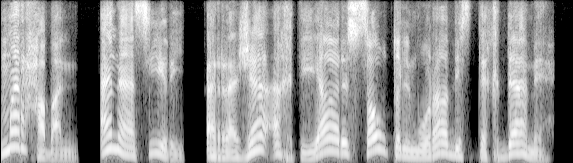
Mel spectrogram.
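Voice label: Arabic, Saudi Arabia; ar-SA; iOS 26 Sounds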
